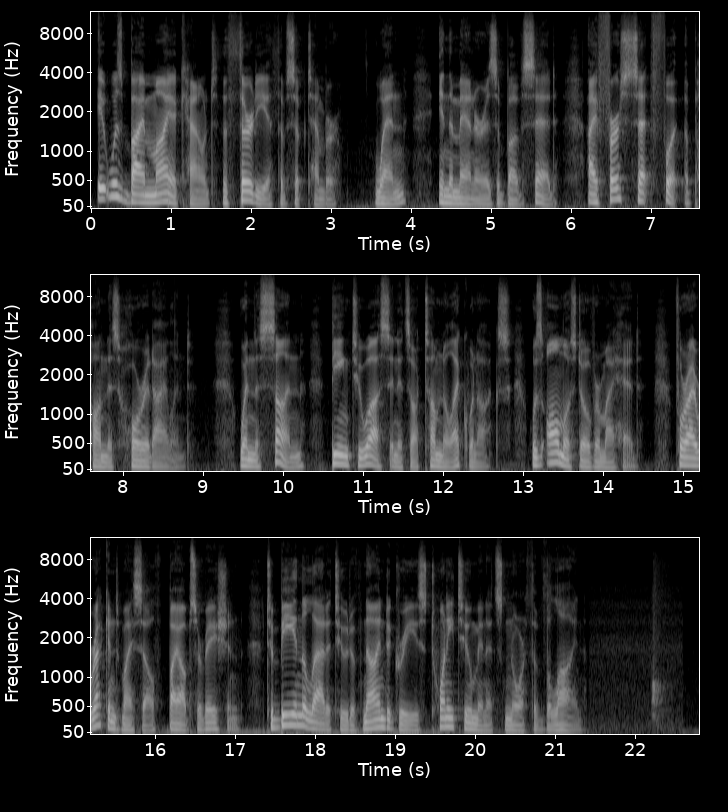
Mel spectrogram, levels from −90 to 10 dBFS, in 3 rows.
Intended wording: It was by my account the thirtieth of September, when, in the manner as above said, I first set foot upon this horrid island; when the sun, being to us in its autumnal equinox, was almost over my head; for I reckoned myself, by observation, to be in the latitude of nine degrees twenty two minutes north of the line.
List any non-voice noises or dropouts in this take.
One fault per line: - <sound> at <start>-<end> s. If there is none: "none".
- whoosh at 22.2-22.5 s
